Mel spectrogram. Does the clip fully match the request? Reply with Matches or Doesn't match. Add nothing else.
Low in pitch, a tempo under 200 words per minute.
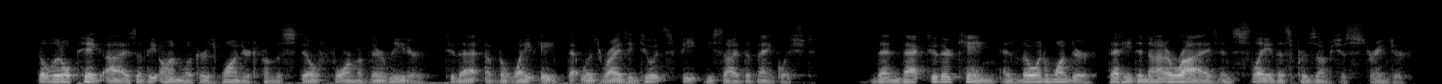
Doesn't match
